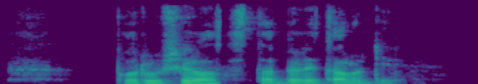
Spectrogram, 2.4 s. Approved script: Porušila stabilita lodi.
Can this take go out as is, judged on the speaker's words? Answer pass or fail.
pass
